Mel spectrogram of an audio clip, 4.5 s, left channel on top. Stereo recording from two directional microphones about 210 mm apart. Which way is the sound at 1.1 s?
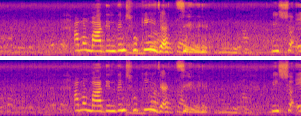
25° right (ahead or behind).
